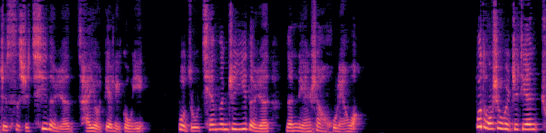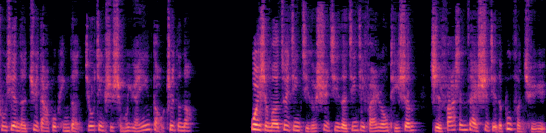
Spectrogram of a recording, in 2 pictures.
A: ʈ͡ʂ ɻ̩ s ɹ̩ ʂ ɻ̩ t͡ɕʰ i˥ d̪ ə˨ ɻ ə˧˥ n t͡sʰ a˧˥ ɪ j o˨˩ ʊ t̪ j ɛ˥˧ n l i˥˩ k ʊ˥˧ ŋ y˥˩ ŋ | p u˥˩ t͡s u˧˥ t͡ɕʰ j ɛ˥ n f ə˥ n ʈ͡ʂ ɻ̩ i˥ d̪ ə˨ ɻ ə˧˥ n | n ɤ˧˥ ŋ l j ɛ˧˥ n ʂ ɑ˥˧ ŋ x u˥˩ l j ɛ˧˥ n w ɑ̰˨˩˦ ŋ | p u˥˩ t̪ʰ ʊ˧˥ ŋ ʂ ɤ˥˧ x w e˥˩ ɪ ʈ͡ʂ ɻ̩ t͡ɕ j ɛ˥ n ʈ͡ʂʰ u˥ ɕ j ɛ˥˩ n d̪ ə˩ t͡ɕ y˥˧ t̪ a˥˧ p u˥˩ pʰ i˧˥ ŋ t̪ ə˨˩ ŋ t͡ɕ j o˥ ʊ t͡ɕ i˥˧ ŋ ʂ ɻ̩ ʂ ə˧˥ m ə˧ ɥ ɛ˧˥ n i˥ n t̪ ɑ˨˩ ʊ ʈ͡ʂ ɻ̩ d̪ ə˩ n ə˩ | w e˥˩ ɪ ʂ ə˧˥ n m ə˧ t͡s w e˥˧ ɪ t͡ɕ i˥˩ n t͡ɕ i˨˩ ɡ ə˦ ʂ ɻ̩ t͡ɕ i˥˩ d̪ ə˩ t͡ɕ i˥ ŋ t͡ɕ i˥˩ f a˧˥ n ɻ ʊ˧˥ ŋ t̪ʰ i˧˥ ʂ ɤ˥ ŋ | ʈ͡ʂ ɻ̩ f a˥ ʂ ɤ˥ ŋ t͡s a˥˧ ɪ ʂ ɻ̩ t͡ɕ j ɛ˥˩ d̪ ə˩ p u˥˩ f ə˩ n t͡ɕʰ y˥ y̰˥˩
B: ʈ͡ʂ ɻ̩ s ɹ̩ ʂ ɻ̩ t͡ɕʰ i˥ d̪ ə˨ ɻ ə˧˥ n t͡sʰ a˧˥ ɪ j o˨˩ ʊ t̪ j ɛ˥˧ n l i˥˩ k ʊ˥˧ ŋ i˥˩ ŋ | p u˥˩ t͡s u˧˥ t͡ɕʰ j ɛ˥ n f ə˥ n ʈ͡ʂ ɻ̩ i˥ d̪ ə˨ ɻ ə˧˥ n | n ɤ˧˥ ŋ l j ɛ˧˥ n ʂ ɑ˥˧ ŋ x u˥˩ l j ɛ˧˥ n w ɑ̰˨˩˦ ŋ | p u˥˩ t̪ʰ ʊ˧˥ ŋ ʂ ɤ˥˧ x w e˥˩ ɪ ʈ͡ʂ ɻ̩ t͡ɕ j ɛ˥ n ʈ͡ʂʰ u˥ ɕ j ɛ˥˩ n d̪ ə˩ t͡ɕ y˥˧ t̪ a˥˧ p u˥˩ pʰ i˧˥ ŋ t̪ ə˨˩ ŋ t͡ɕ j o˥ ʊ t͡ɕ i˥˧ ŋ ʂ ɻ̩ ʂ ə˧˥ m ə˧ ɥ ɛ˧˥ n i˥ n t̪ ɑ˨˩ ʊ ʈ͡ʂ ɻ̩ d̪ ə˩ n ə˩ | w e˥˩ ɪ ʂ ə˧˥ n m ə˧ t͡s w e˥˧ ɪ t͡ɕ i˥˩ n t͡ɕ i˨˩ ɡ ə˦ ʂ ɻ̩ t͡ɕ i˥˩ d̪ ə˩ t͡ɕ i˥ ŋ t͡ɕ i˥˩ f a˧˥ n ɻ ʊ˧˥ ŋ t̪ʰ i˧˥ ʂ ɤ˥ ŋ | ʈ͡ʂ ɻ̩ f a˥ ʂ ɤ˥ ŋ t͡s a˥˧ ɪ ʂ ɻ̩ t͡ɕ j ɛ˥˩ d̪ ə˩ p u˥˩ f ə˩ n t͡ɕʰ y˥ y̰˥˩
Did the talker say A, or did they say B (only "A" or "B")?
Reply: B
